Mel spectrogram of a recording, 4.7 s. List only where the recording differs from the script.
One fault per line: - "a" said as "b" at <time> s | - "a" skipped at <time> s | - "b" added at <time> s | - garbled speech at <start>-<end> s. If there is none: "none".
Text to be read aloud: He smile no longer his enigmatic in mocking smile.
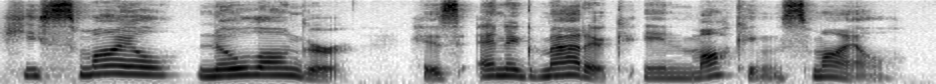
none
